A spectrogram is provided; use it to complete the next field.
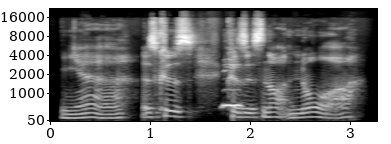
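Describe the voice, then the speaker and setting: Audible room echo surrounds a woman speaking with a slight Australian accent. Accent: mild Australian. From Australia, Queensland. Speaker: game developer streamer. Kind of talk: casual live stream chat.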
